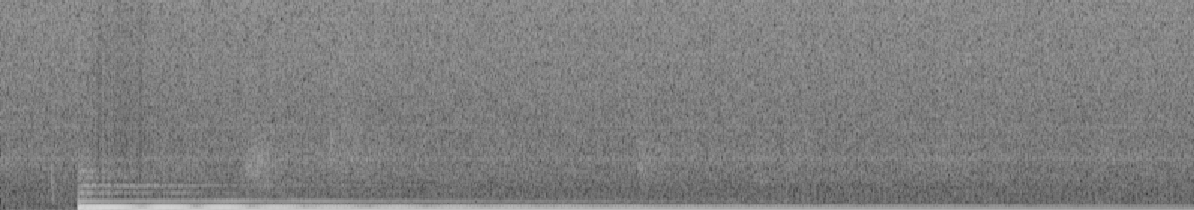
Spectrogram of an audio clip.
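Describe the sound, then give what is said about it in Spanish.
A single meditation gong is struck to mark the move into the next phase of the meditation, ringing with a low, steady tone that pulses gently as it slowly fades across several seconds, with no voices. “Y al sonar el gong, pasamos a Pacaya Pariga Hanana.”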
